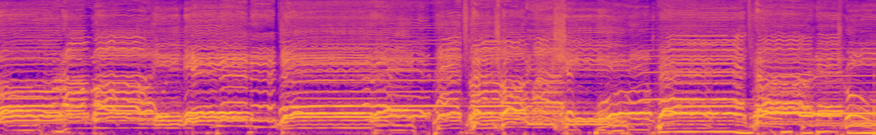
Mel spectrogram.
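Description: A cappella vocal group singing in harmony, a man's lead voice over sustained chords from mixed men's and women's voices.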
